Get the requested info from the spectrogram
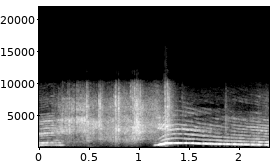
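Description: A rattle of a die-cast toy car on plastic Hot Wheels track for about a second, followed by a high, drawn-out vocal whine that rises sharply and then slowly falls.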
